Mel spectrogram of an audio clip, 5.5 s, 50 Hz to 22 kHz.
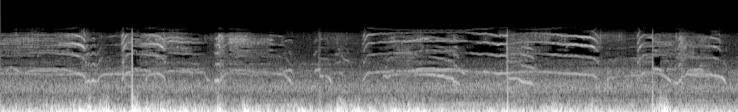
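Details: Peregrine falcon chicks at their 6 PM evening feeding on 14 May 2021 give a chorus of high, whining, descending begging cries, with sharp knocking clicks and a constant deep rumbling background.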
